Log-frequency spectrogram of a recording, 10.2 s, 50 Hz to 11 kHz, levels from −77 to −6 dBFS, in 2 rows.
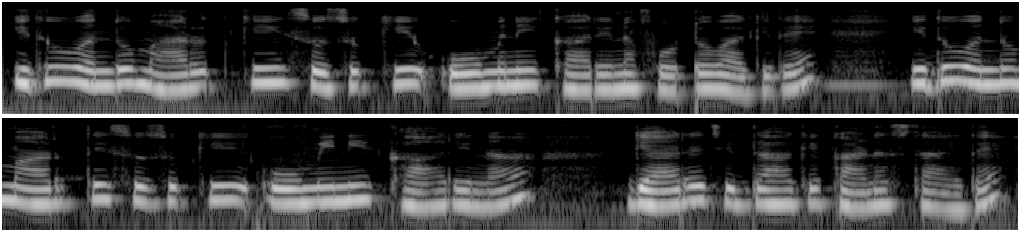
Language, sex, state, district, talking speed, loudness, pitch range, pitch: Kannada, female, Karnataka, Shimoga, 110 wpm, -30 LUFS, 175-215 Hz, 190 Hz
